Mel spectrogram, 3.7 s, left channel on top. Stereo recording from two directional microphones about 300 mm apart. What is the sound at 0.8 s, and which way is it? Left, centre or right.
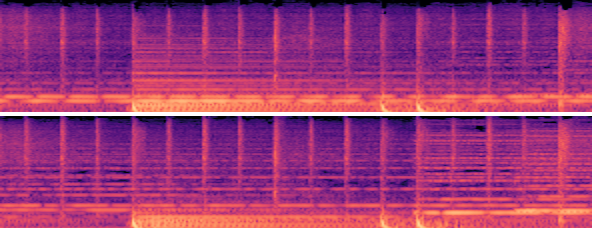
Music, right.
